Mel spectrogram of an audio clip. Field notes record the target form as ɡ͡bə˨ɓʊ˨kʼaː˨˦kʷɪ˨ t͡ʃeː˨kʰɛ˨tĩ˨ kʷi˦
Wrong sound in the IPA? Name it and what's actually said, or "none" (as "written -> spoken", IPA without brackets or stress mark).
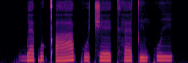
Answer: ə˨ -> ɛ˨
